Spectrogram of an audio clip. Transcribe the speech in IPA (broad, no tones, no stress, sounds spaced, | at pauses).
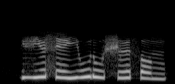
vʲ ø s e j u ɾ u ʃ ʏ θ ɔ ŋ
